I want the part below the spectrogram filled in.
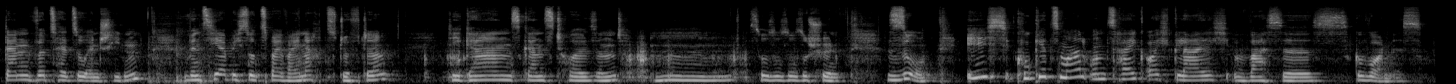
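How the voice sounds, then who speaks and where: A woman's voice: mid-range voice, takes it slowly, slight background noise. A woman in her thirties, slightly under the weather, chatting to viewers as she films around her home. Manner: chatty, enthusiastic, addressing viewers directly. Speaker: vlogger. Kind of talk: casual vlog walkthrough. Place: home, indoors.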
